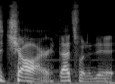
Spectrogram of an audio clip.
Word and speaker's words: char: say what triggered he's saying that car is pronounced care no it's a car come on it's a it's a char that's what it is it's a char okay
